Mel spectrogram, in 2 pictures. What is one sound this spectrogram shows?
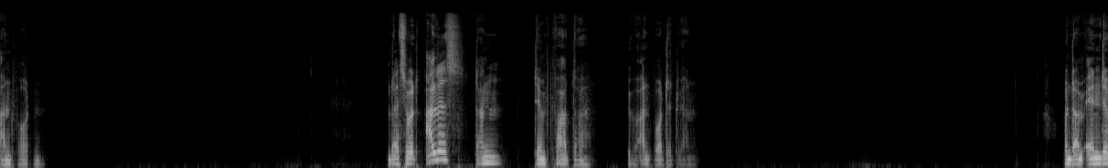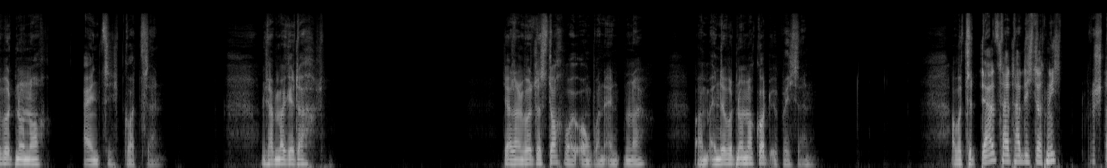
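A man speaks calmly in short phrases with long pauses, close to a microphone.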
